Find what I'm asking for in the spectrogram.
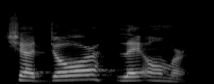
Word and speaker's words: Chedorlaomer: Chedorlaomer.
